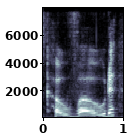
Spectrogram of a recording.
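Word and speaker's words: Covode: the kovode committee and i'm trying to be very careful how i pronounce that because it's not the other c word it's kovode it was named after a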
